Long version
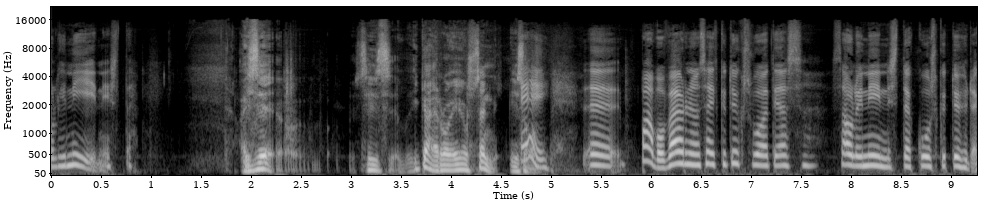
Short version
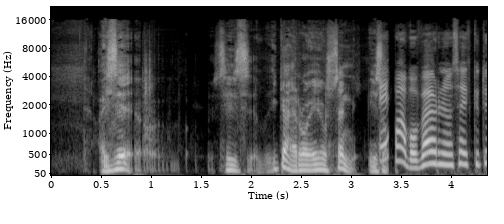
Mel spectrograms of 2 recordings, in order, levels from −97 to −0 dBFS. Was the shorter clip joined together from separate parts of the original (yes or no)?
yes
